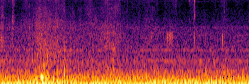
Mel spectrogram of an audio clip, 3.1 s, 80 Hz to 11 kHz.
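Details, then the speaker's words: 2006 Nissan Murano, warm engine, codes P0507, P1800, P0420: steady but high idle at 1088 rpm before the idle air volume relearn via scan tool, after which the idle dropped. "it's definitely high, 1088."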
